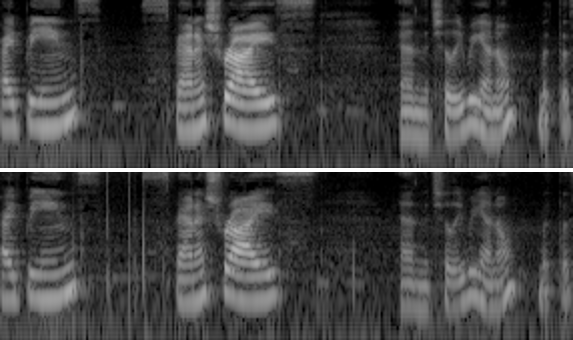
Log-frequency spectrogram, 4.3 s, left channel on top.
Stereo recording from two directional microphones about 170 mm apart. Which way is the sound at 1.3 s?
65° left (ahead or behind).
